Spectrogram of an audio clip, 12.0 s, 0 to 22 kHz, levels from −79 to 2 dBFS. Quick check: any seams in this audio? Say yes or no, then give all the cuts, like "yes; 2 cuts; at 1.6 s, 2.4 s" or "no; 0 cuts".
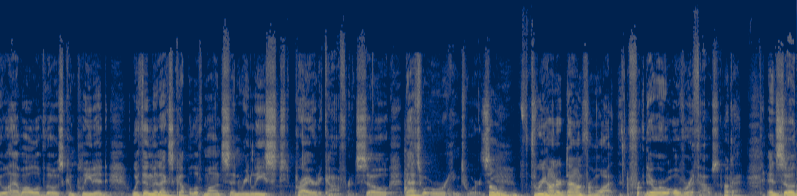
no; 0 cuts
